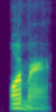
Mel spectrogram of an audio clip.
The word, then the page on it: ormer: American English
